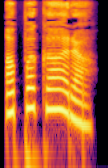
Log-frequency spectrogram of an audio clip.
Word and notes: ಅಪಕಾರ: apakāra

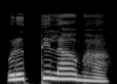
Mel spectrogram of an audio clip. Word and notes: ವೃತ್ತಿಲಾಭ: vřtti lābha

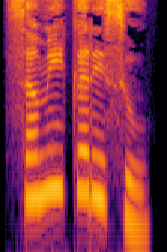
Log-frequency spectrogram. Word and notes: ಸಮೀಕರಿಸು: samīkarisu

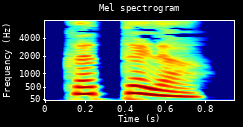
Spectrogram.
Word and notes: ಕತ್ತಳ: kattaḷa

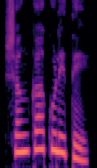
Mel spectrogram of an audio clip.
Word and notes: ಶಂಕಾಕುಳಿತೆ: Kannada

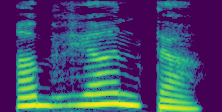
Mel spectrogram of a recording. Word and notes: ಅಭ್ಯಾಂತ: abhyānta

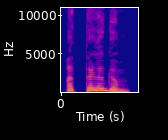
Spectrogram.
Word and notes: ಅತ್ತಳಗಂ: Kannada

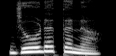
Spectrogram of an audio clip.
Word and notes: ಜಡತನ: jaḍatana

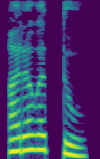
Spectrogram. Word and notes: ಅರ್ವತಿ: Kannada

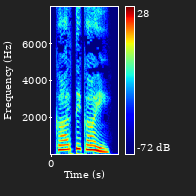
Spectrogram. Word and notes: ಕಾರ್ತಿಕೇಯ: kartikēya

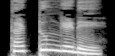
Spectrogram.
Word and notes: ತಡಂಗೂಡು: Kannada

